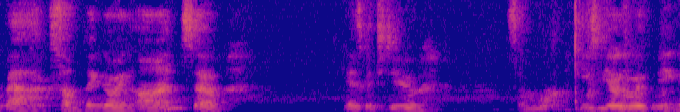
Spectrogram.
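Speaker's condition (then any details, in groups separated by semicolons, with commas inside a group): No condition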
